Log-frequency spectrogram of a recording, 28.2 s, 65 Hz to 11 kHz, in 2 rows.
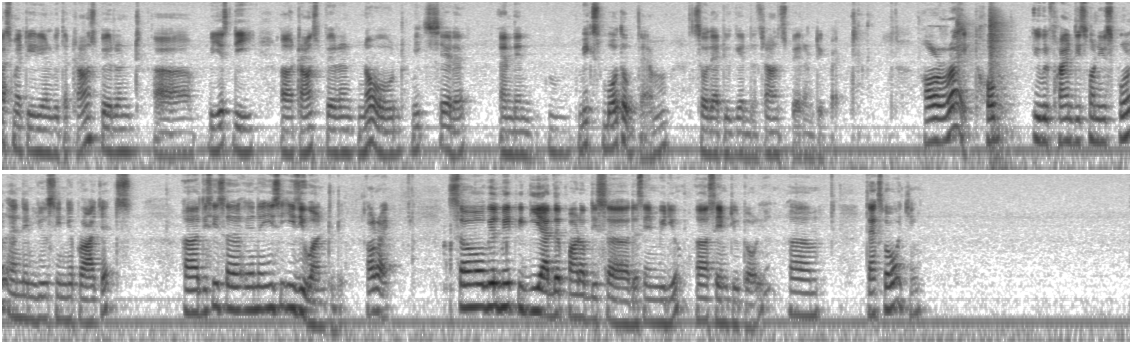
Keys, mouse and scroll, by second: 10.8 click, 11.1-11.6 middle drag, 11.6-12.1 scroll up 3, 12.1-12.9 middle drag, 12.9 scroll down 2, 13.2-15.8 middle drag, 15.8-16.2 scroll down 2, 16.2-17.0 middle drag, 17.0-17.5 scroll up 3, 17.5-28.2 middle drag.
